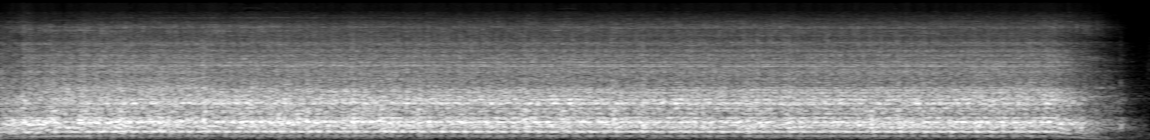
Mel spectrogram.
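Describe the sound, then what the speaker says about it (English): Ninja Foodi Hot Cold Blender whirring through homemade BBQ sauce, a loud steady motor drone with a grinding hum that runs evenly and then cuts off at the end. "And now let's blend this up a little bit."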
